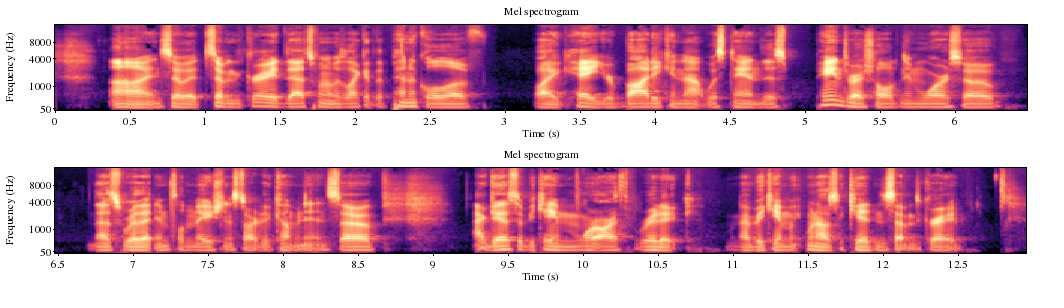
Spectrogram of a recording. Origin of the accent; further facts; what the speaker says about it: South Georgia, United States; I'm born and raised in South Georgia.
